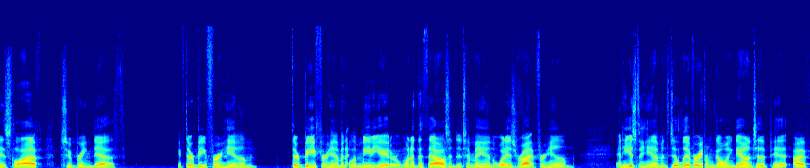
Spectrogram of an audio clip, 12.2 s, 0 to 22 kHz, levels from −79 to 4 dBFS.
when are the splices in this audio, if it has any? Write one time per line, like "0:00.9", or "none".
0:00.9
0:03.1
0:04.4
0:05.2
0:06.9
0:09.5
0:10.0
0:10.5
